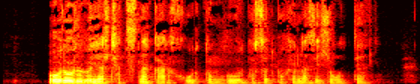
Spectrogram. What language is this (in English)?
Mongolian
